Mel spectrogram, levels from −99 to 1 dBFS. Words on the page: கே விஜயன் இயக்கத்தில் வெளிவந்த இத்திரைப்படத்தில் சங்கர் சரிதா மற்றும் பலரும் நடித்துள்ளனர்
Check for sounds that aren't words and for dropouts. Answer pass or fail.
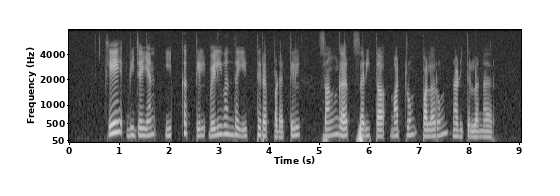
fail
